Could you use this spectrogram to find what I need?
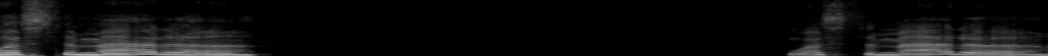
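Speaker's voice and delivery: very high, frightened, shaky quavering voice. Imagining facing someone frightening at the door; acting scared and shaky. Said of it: "In that scared, shaky voice".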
